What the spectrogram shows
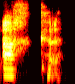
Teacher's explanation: It sounds like achke, and we're measuring pre-aspiration, which is the bit in the middle of it.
